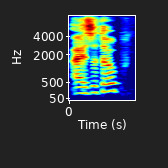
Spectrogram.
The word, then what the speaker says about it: iZotope: tool called isotope so it's spelled as i z o whatever I zoto or zedo if you're outside the US do you like right isotope yeah but instead of s you replace it with the Z like isotope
